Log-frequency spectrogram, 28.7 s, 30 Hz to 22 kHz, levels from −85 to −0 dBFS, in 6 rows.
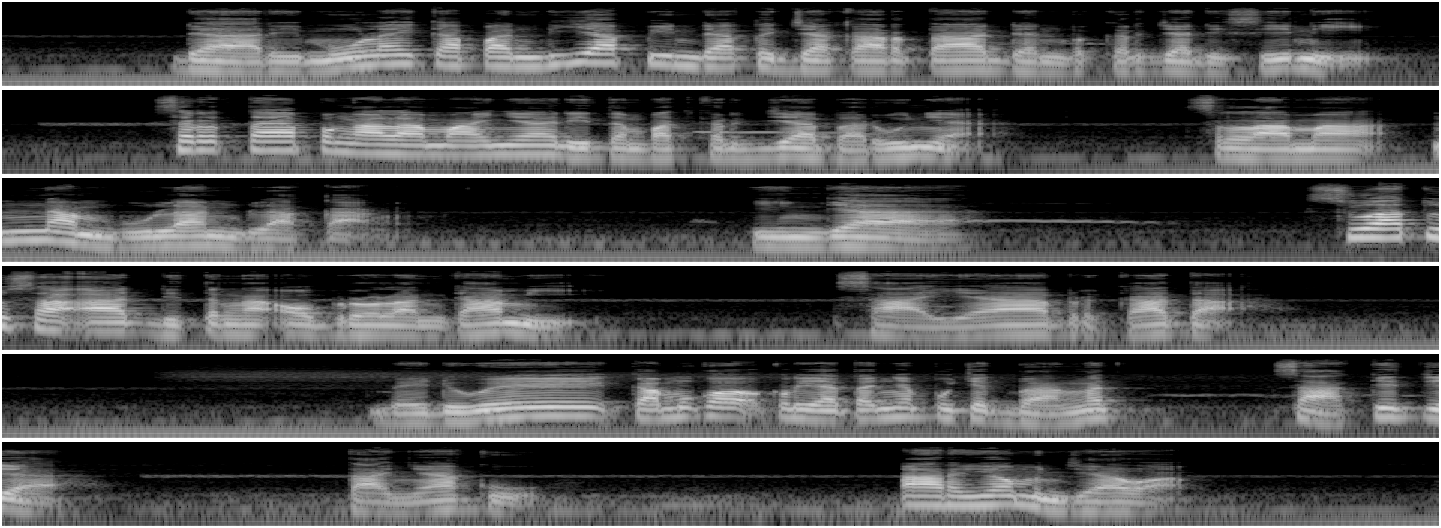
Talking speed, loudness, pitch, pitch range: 90 wpm, -24 LUFS, 115 Hz, 110-145 Hz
